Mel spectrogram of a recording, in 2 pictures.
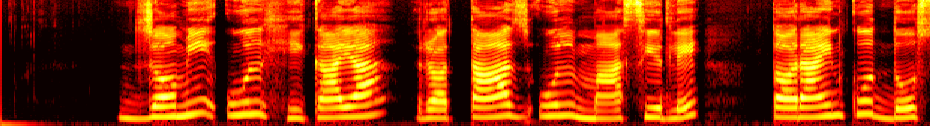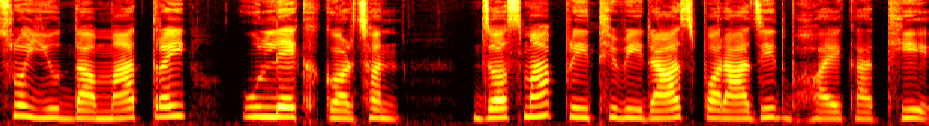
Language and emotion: Nepali, neutral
